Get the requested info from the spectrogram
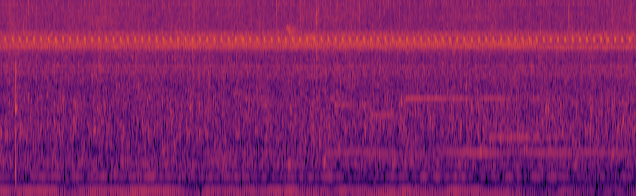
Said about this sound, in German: hört dem Plätschern zu, dem schönen Lied, wo das Wasser singt.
